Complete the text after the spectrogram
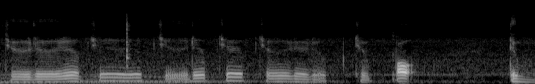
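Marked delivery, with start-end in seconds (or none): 0.1-4.1 mouth sound effects. Pretend. Gamer mouthing the digging sounds for viewers, beatboxed. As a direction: click and pop with the mouth like game sounds.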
